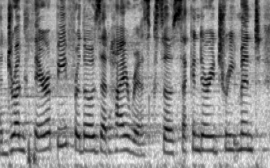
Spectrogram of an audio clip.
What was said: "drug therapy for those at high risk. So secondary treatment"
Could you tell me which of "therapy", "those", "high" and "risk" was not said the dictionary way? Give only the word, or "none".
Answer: none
